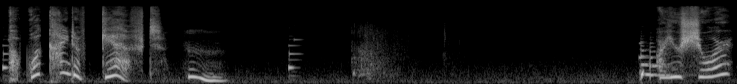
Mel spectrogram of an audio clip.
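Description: An actress playing an earnest, polite young maid knight in an anime-style video game, hesitant and apologetic. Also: female voice, high-pitched, a little hiss or hum. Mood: pondering.

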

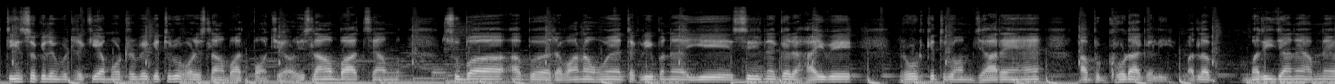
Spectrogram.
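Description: A man with a Pakistani accent narrating a travel vlog casually, explaining things to his viewers as friends. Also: medium pitch. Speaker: travel vlogger. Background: background music.

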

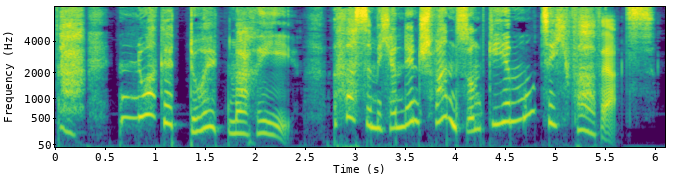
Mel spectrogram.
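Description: Woman voicing a high-pitched, brisk storybook mouse. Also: wildly swooping pitch, no echo, studio quality, full character voice. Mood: reassuring. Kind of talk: storybook character voice.

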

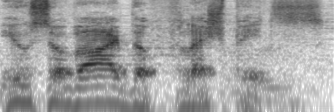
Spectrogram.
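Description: An actor playing a brutal, imperious warlord emperor in a fighting game, with a threatening delivery. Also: male voice, on the low side, steady tone, drawn-out words, vocal fry, far from the mic, very noisy, exaggerated voice. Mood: menacing, scornful. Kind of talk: video game fighting banter.

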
